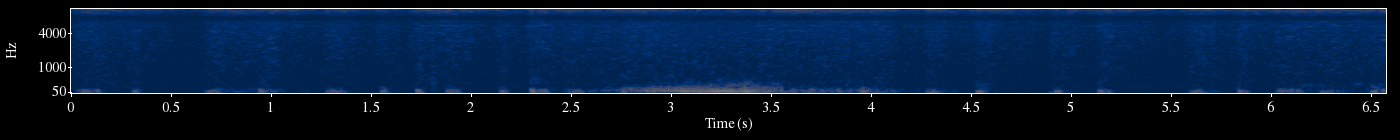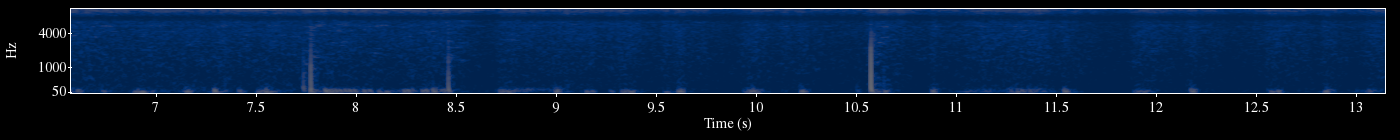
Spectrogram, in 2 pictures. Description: In this video my heartbeat is smooth and soothing.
